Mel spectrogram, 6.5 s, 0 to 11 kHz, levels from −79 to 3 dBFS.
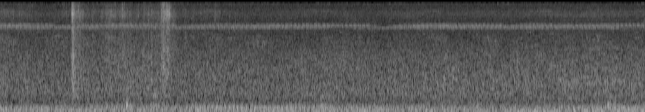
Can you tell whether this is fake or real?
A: real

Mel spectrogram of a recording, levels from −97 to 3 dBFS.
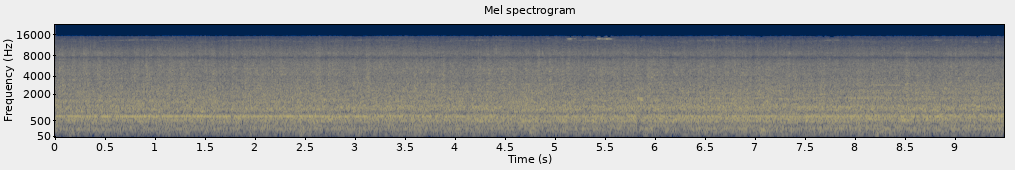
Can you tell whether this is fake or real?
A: real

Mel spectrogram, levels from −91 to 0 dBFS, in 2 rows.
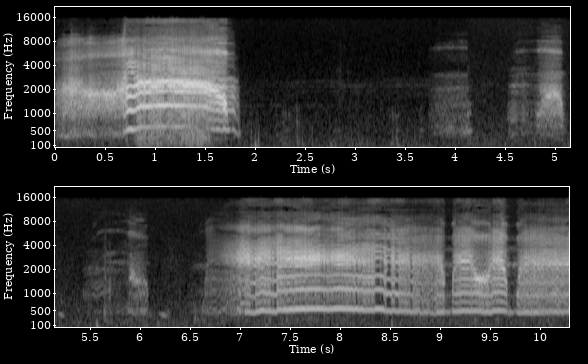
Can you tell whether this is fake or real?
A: real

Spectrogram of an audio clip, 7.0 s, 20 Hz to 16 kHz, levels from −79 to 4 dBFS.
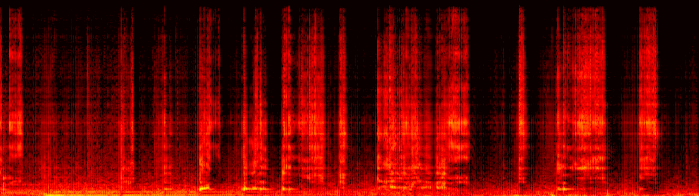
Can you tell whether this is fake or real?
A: fake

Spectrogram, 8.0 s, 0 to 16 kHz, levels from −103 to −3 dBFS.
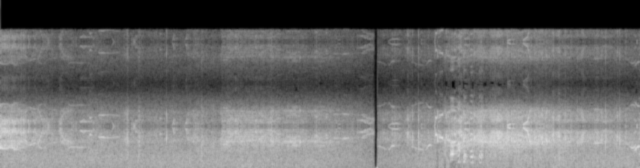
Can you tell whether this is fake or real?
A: real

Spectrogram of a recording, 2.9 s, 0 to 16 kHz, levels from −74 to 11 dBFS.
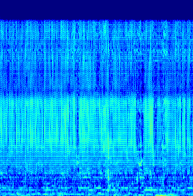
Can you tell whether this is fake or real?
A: fake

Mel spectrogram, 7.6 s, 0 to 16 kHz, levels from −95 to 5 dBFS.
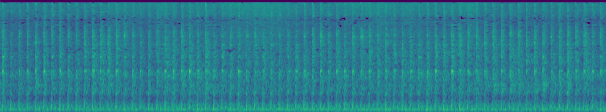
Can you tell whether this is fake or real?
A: fake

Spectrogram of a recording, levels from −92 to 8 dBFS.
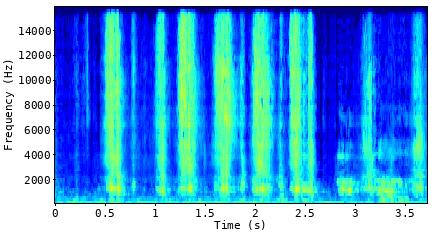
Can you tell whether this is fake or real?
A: fake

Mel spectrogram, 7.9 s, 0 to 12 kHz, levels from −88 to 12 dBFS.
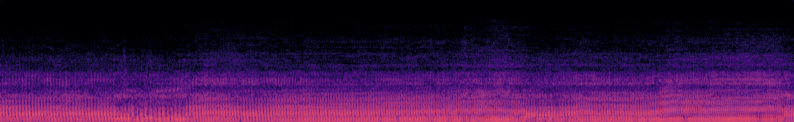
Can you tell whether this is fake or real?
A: fake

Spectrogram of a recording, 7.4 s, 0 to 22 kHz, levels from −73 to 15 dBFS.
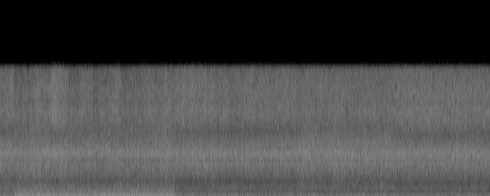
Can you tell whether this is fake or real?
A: fake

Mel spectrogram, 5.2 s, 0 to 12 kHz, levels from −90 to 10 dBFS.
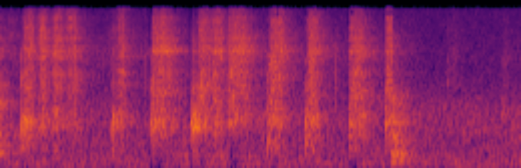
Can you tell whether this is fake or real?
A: fake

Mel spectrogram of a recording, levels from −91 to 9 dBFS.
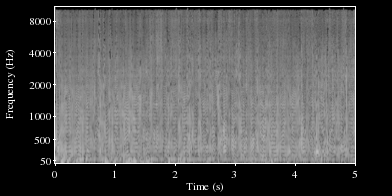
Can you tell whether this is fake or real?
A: fake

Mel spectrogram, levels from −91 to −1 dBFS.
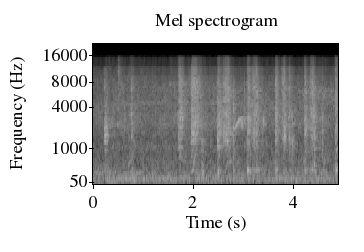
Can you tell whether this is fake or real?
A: fake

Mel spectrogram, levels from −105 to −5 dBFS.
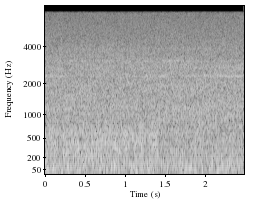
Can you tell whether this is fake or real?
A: fake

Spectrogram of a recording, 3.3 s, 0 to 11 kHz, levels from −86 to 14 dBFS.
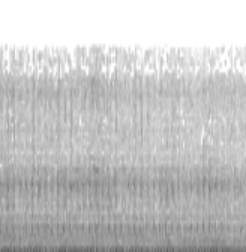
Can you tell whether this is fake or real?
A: real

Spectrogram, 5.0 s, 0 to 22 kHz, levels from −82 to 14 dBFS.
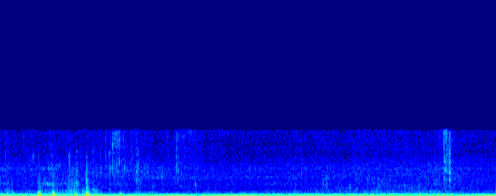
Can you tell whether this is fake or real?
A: real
